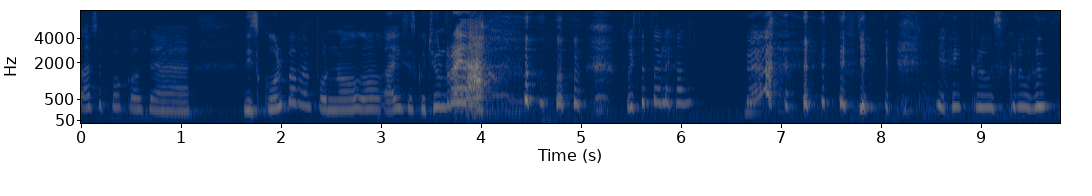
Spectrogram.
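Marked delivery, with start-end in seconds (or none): 3.0-3.8 a sudden, louder, higher startled cry; startled fright. Real, not acted. Hearing a strange noise mid-podcast, startled cry. Hears a noise while recording. 3.9-5.4 a high, loud nervous burst of laughter. Real, not acted. After the noise scares her, high nervous laughter. 5.4-9.7 higher, jittery half-laughing plea; nervous laughing. Real, not acted. Asking a friend if he made the noise, nervous laughter.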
